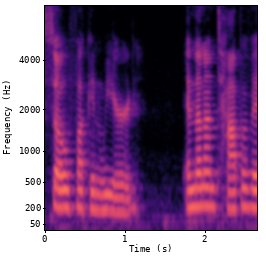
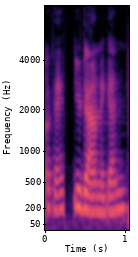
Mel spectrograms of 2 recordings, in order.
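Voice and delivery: ordinary talk, nothing marked

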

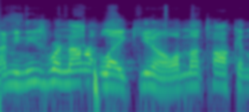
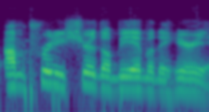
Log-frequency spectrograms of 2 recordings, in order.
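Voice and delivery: ordinary delivery

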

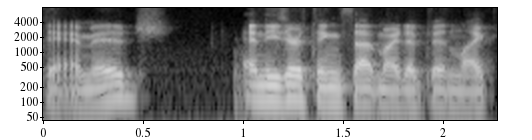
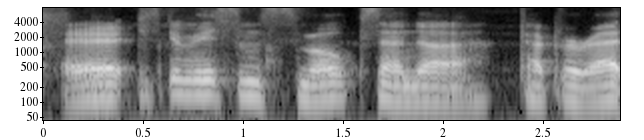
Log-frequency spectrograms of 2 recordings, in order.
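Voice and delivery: put-on raspy, rasping older man voice; 4 semitones higher than usual. A co-host playing a guy at a gas station talking to an older dude: raspy gas-station guy voice. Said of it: "I love how raspy your voice gets".

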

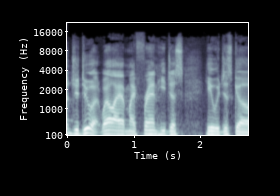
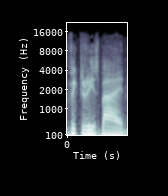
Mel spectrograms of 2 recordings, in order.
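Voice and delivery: put-on cartoon-baby voice. Asked to do Stewie for real, the speaker obliges: Stewie impression. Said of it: "Can you just say victory is mine?".

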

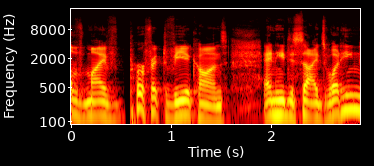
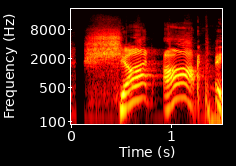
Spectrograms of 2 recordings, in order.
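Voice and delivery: put-on very high-pitched, shrill yell; 13 semitones higher, 3 dB louder than usual. Retelling yelling at the screen while watching, retelling own yell. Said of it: "literally yelled at the screen".

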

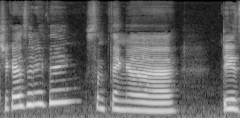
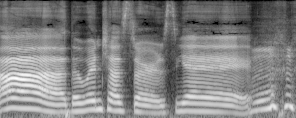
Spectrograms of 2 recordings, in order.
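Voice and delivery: very slow, very drawn-out, dripping sarcastic drawl; 2 semitones lower than usual. Retelling a scene where one character greets the Winchesters: imitating a sarcastic remark. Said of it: "Harry very sarcastically says".

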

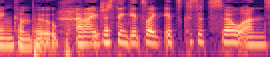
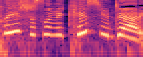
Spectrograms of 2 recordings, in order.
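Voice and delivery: mock hysterical crying, higher; 3 dB louder than usual. Retelling a scene where she begs him: imitating hysterical crying plea. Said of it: "is crying and getting really hysterical".

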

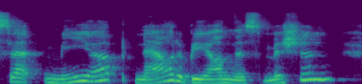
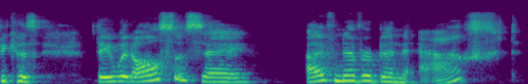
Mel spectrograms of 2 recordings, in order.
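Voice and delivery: emotional, choked-up, near-tearful, voice catching; 3 semitones higher, 5 dB louder than usual. Recalling people thanking them for asking about their lives, choked up. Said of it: "I'm getting choked up even remembering this".

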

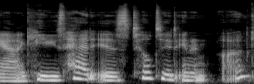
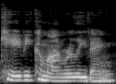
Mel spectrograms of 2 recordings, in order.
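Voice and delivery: plain

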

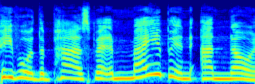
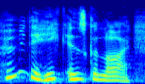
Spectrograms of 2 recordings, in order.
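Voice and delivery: ordinary talk

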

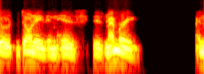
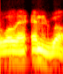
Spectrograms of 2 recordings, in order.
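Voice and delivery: ordinary talk, nothing marked

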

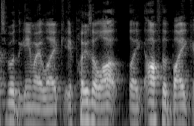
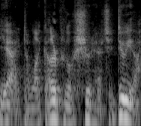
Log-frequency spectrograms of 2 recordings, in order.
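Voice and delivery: put-on always-angry, winded, breathless, rushed talk; 3 dB quieter than usual. Describing a game character's line after a kill, mimicking angry, out-of-breath talk. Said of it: "He speaks like he's always angry and sort of out of breath".

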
